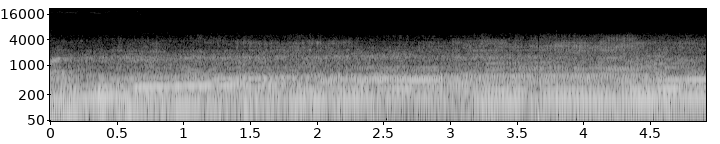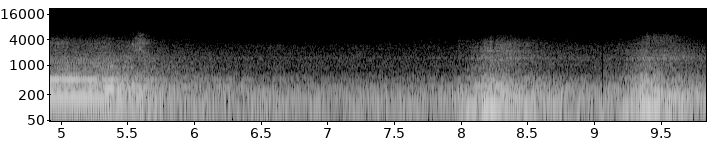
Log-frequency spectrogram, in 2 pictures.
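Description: A D-Gas class drag racing car at a Wednesday night drag event roars loudly and steadily for about five seconds as it accelerates down the strip, then drops off, followed by fainter engine surges.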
